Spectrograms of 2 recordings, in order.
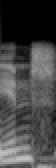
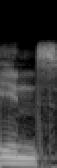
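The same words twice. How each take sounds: First: এন্স ending in a full sh, "ensh"; wrong sh ending. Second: এন্স ending in a clean s, "ens"; correct s ending. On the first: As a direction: say এন্স as "ensh", with a hushing final sound. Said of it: "শয়ের মতো পুরোপুরি হবে এরকম কিন্তু না". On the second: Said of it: "এন্স এরকম". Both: Shown as a demonstration.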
